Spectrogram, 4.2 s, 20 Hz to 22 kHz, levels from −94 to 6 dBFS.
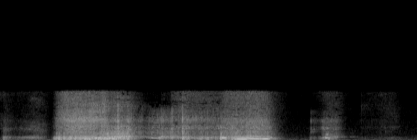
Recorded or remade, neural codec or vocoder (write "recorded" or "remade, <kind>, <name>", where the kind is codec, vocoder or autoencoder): recorded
